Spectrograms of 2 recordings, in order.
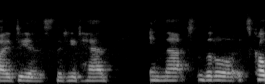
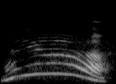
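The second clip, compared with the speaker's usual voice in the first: drawn-out acted oh-yeah of getting it; playful aha moment; dawning realisation; 13 semitones higher, 4 dB quieter than usual. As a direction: let the penny drop slowly. Acting out dawning realisation about Mercedes.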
